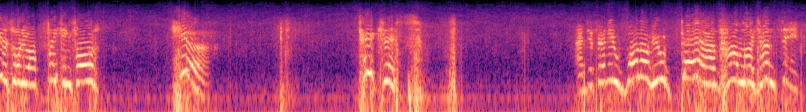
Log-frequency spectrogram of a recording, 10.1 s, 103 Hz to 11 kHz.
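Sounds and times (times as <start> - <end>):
film soundtrack hiss: 0.0 - 10.0.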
